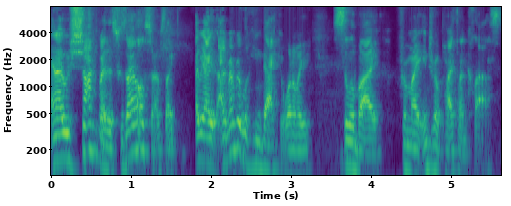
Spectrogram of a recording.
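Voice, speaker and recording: An American-accented man talks at a very fast pace, his medium-pitched voice showing vocal fry and very wide pitch swings. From US. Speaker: technical trainer and consultant. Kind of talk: online presentation and Q&A. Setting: video call, webinar.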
